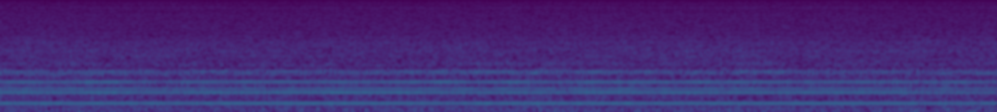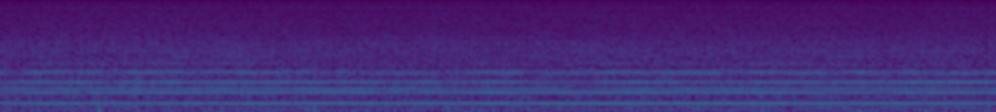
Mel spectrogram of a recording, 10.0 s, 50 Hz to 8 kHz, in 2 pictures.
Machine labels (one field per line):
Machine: fan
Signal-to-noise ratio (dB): 6 dB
